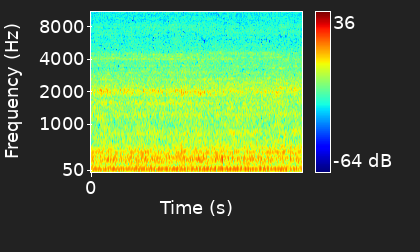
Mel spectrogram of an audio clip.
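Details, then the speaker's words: V8 after head gasket replacement, warming up, oil burning off the exhaust manifold: low steady even idle with smooth burble, no ticking or puffing, quieter than before; previous leak was on passenger side; normal idle. "sounds quiet sounds quiet than before make sure it's not leaking"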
